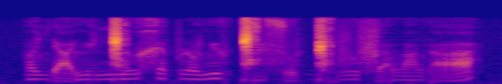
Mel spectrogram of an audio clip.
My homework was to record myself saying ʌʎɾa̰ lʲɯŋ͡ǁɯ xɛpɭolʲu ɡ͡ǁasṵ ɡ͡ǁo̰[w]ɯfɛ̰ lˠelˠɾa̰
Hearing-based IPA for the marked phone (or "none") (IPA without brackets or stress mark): v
